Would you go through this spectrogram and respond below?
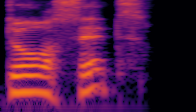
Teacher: you hung on that R when you said Dorset, and the only place I know that really does that a lot is sort of that area of England. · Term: rhotic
